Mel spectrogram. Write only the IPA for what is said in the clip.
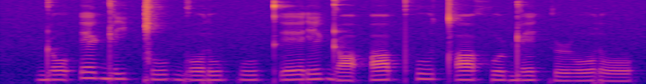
ɖ o˩ ʔ e˥ ɖ i˧ ǀ u˩˧ ɡ o˩ ɾ u˩ p u˩˧ kʼ e˧˥ ɾ i˧˥ ɖ ɒ˩ ʔ ɒ˧˥ pʰ u˥ tʼ ɒ˥ x u˧ ɖ e˧˥ k ɹ o˩˧ ɾ o˩

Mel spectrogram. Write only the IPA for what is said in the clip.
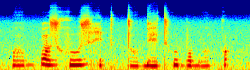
ɔ̤ b ɓ ɔ z x u z h ɪ k tː ɔ̤ ɠ ɛ̤ tʰ u b ɔ b ɔ̤ k

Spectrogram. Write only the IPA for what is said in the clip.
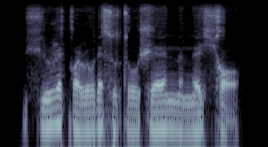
ç y ɭ ɛ k ɔ ɭ o ɾ ɛ s u t oː ʃ ɛː n ə n ɛ ç ɔ

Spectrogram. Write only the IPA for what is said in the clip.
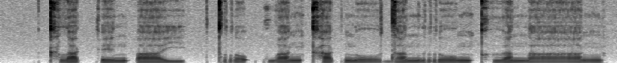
kʰ l a˥˩ k̚ ʔ e˧ n ʔ a˧ j | t r ɔ˨˩ ʔ k w a˦˥ ŋ kʰ a˥˩ k̚ n oː˨˩ d a˥˩ n r oː˥˩ ŋ kʰ ɯ˦˥ a̯ n aː˩˦ ŋ

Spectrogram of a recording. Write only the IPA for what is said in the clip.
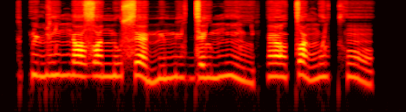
pʲ ẽ˦ ɖ ĩ˦ lʲ ŋ æ˦ zˤ i˦ n u˦ s æ˥˩ mʲ ũ˦ mʲ u˦ lʲ d æ˦ lʲ ŋ ĩ˥˩ lʲ | æ̃˦ lʲ tˤ i˥˩ ŋ u˦ lʲ t̪ʰ õ˥˩

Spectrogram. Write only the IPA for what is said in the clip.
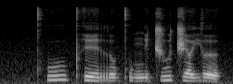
kʰ uː pʰ e r o kʷʼ ɐ ŋ e t͡ʃ u t͡ʃ ɐː j ə

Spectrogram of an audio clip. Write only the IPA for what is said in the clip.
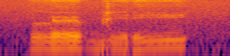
l ø b i ɾ i

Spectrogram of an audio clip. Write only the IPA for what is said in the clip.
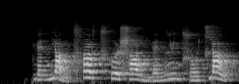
p ɥ ɛ˧˥ n j ɑ̰˨˩ ŋ t͡sʰ ɑ˥˧ ʊ̯ t͡sʰ ɹ̩˥˧ ʂ ɑ˥˩ ʊ̯ m ɥ ɛ˧˥ n l y˥˩ n s o˧˥ ʊ̯ t͡ɕ j ɑ˥˩ ʊ̯

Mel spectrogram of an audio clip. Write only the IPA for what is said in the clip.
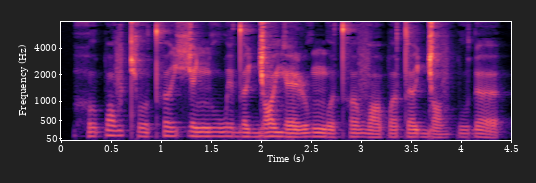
h ʊ p ɔ v cʰ ʊ t̪ʰ ə i̯ ç ɛ ɲ u w ɪ d̪ ɜ ɟ ɒ j ɛ ɭ u ŋʷ ə t̪ʰ ʌ v ɒ p ʌ t ɜ ɟ ɒ v p u ɗ ɜ

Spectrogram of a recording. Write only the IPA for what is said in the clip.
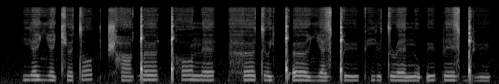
j ɛ ʎ æ cʰ ø t ɔ | t͡ʃʰ ɑ ŋ͡ǃ œː ǃʰ ɔ n ɛ | h œ t ɵ j ǃʼ œː ʎ æ z ǃ yː pʰ j y t ɹ ɛ n u ʔ y p e z ɡ͡ǃ yː

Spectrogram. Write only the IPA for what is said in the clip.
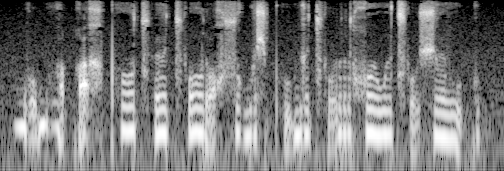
b o̰ bʱ ṵ qʷ ḭ χ pʰ o t͡sʼ ø t͡sʼ o ɾ o̰ χ s u ɡʷ ɑ ʃ pʼ ṵ ɡ ø t͡sʼ o̰ r χʷ ɯ w ɯ t͡sʼ o̰ ʃ ø v ṵ k

